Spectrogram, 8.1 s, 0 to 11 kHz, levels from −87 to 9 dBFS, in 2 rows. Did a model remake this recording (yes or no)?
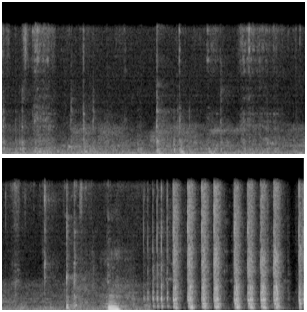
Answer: yes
